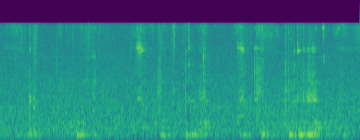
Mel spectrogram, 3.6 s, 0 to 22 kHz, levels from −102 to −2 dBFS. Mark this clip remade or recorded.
recorded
